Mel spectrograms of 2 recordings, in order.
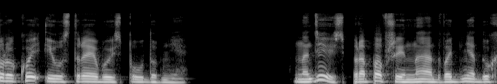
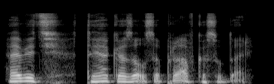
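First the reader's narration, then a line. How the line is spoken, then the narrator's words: Sad sigh. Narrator (Russian): грустно вздохнул Никита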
